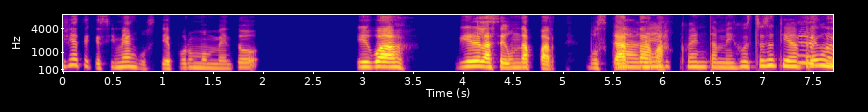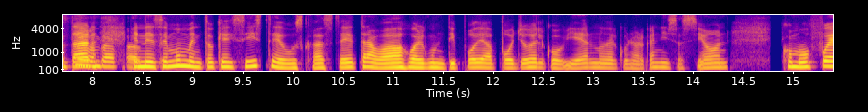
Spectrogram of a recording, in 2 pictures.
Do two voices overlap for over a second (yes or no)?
yes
